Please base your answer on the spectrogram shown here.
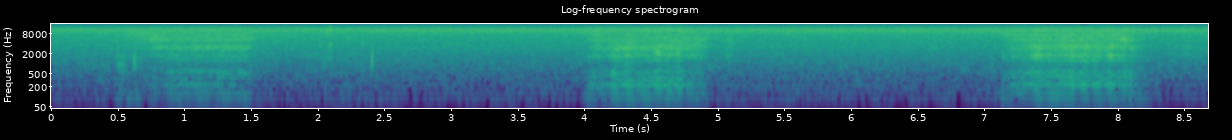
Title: Luna snores....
